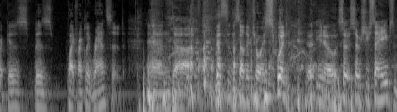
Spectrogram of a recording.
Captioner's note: laughter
